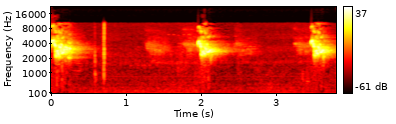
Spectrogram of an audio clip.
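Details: Budgerigar chirps meant as tutor sound for other birds: three rasping chirp bursts about one and a half seconds apart, with a soft click and low steady hum in the background.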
